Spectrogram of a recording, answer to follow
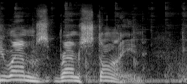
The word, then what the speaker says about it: Rammstein: Is a fine-looking young gentleman at a Rammstein event of some description, because it should be Rammstein, given that it is EI rather than IE, and the pronunciation there.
